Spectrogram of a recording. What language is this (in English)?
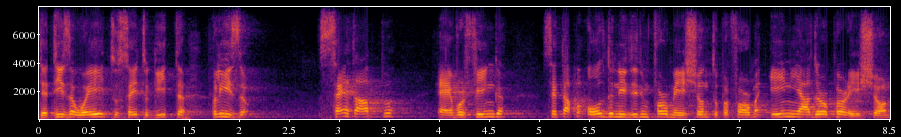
English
